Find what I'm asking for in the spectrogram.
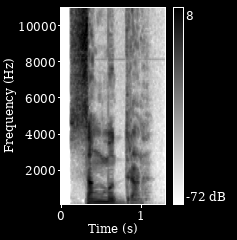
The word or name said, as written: संमुद्रण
